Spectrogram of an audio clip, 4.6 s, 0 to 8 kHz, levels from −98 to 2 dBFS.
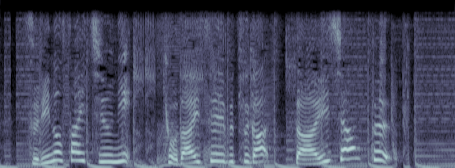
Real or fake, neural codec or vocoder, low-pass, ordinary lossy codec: real; none; 7.2 kHz; none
